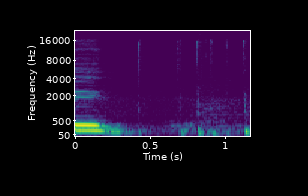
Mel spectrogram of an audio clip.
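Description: A few quick, light keystrokes tap on a computer keyboard, scattered irregular clicks following the tail of a voice.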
